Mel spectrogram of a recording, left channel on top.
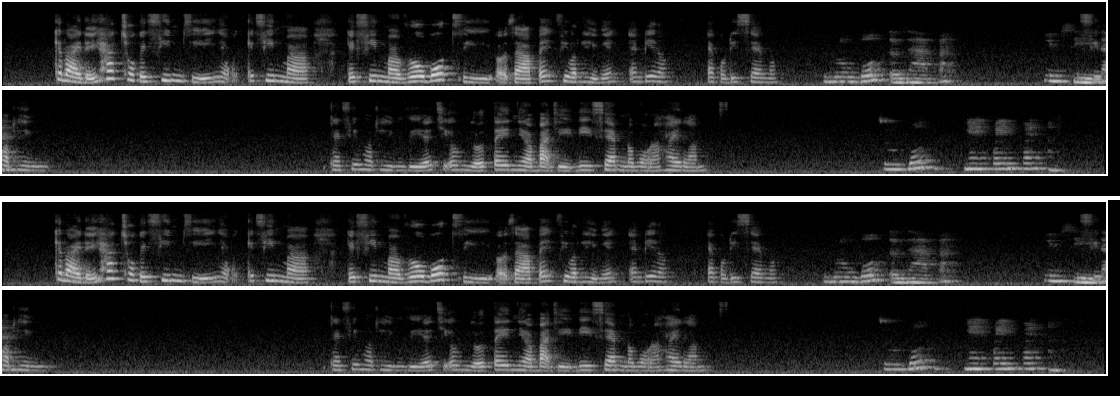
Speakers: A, on the left (about 45°); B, on the left (about 20°).
A: cái bài đấy hát cho cái phim gì ấy nhỉ cái phim mà cái phim mà robot gì ở rạp ấy phim hoạt hình ấy em biết không em có đi xem không
B: robot ở rạp á? Phim gì
A: cái phim
B: ta?
A: hoạt hình cái phim hoạt hình gì ấy chị không nhớ tên nhưng mà bạn chỉ đi xem nó bảo là hay lắm
B: Robot nghe quen quen à?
